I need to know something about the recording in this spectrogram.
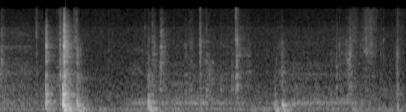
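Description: Cardstock and a paper trimmer being handled and set down on a craft table: a few scattered light knocks and rustles, the sharpest about half a second in.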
